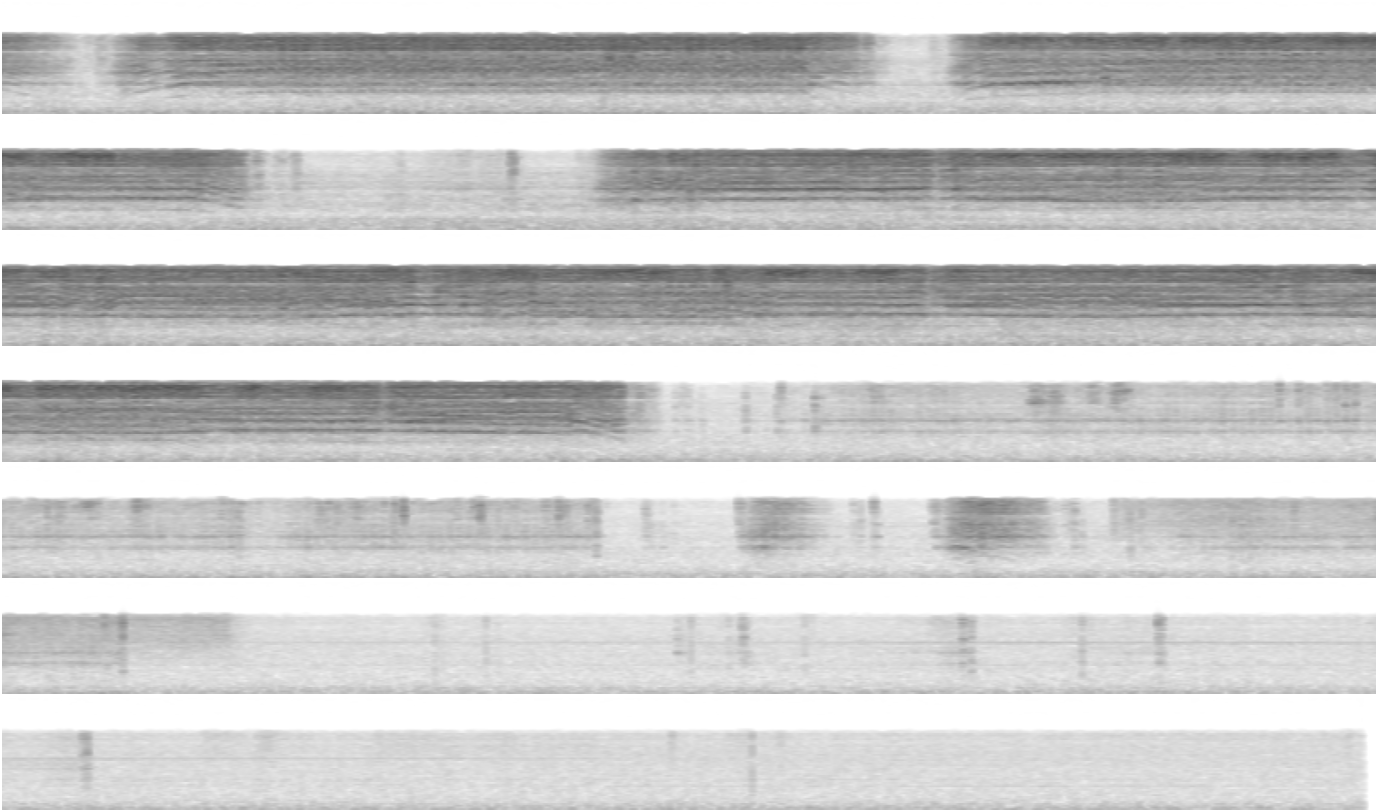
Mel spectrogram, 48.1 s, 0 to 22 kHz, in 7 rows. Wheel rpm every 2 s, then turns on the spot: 90, 160, 90, 150, 20, 140, 160, 160, 160, 160, 160, 130, 20, 20, 20, 10, 10, 10, 0, 0, 0, 0, 0, 0.
8-10 24-30 32-36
